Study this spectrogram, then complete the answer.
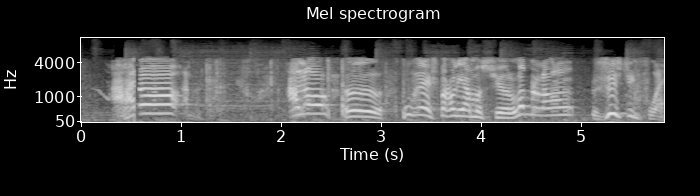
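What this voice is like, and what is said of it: Put-on Belgian French accent. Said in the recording (French): “Je prends l'accent belge?”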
